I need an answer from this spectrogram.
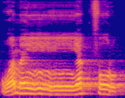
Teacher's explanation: ومن، یہاں پر نون ساکن کے بعد حروف یومن میں سے یا ہے، نون کو یا سے ملا کر غنہ کے ساتھ پڑھیں گے، اس کو ادغام ناقص کہتے ہیں۔ ومن یکفر، را کو پر پڑھیں گے، را ساکنہ سے پہلے پیش ہے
